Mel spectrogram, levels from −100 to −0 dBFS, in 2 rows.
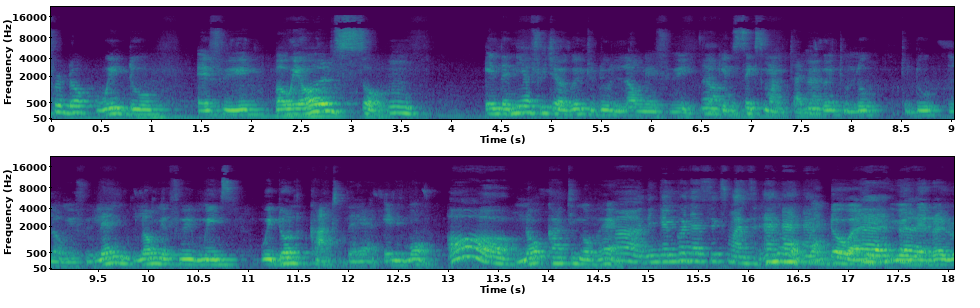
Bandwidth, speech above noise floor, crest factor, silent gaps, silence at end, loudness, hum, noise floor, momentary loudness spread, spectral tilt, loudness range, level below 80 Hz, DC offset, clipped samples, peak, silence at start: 16 kHz; 28 dB; 18 dB; none; 0 s; -31 LUFS; none; -59 dBFS; 12 LU; -7 dB/octave; 6 LU; -58 dBFS; under 0.1%; under 0.1%; -14 dBFS; 0 s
